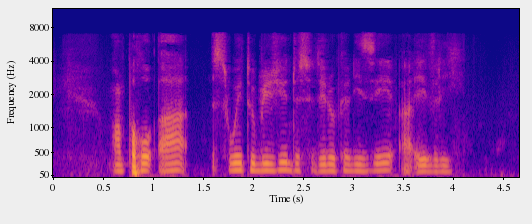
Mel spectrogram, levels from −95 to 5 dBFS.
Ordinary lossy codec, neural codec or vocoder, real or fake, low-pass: AAC, 32 kbps; codec, 16 kHz, 1 kbps, X-Codec, HuBERT features, trained on LibriSpeech; fake; 7.2 kHz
